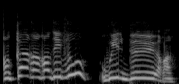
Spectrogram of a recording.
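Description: A confident female hippo, sassy, high voice. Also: big pitch swings, normal speed. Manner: sassy, dismissive. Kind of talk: video game dubbing.

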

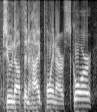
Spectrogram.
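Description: A man's voice: fairly high pitch, a little slow, fairly bright tone. A man calling a baseball game live as a radio play-by-play commentator. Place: open-air baseball stadium. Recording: clear outdoor ballpark ambient noise.

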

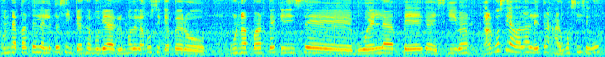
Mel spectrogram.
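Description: A young woman speaks in a fairly high voice over clearly audible noise. She gives her opinions casually, like a homemade vlog, wandering and hesitating as she goes and often circling back to repeat a phrase. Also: steady tone, moderate pace. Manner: rambling, repetitive, hesitant. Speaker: amateur video reviewer. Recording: noisy amateur home computer recording.

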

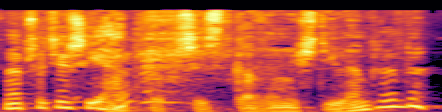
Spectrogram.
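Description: An actor playing a scheming, easily flustered chess coach in a radio drama, stammering and repeating himself. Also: male voice, fairly high pitch, wildly swooping pitch, brisk, gravelly, warm tone, a little hiss or hum, full character voice. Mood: indignant, muttering. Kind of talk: Polish radio drama acting.

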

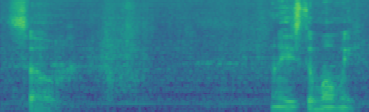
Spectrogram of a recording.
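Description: A man's voice: very deep voice, monotone, slow pace, slight background noise. An Irish man chatting casually behind the scenes, asking the director questions. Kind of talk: casual chat.

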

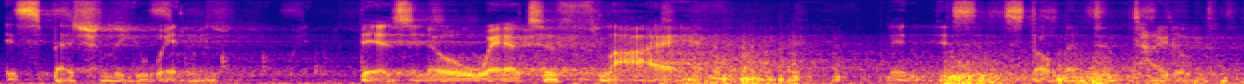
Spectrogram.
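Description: An actor playing a sinister, theatrical host of horror tales, speaking with slow, ominous portent in a gravelly voice. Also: male voice, full character voice. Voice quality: very deep, gravelly. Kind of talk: theatrical scripted introduction. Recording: cavernous reverb with clear noise.

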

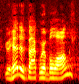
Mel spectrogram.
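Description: An actor playing a flustered, indignant executioner with a stammering manner in a radio play. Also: male voice, sits high, animated, moderate pace, pushed and bright, breathy edge, heavily acted. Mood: curious, softening. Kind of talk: stage radio drama acting.

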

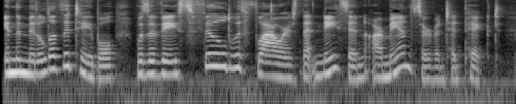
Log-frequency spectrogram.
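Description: A woman reading a children's novel aloud in expressive storytime narration. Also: medium pitch, a little fast. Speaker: library storytime reader.

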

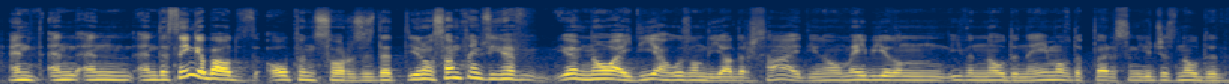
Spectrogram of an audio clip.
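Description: Young male developer guest, warm mellow voice, easygoing interview talk that trips over itself. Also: a little high, fast, hardly any pauses. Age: young adult. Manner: chatty, restarts often with repeated words, laughs lightly. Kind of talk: conversational interview answers. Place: conference interview booth, seated in armchair.

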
